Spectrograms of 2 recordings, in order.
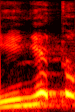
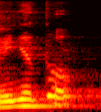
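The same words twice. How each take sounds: First: ఏం చేస్తావు? thrown up very high in mock disbelief. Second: Said in the usual way. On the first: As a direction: ask ఏం చేస్తావు? in a high, incredulous squeak. Mocking question to husband.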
